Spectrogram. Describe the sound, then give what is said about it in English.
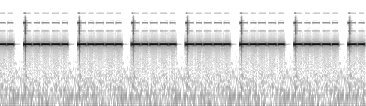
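A steady electronic alarm beeps continuously from the speakers of a suit as oxygen runs dangerously low, a loud high-pitched tone broken by short regular gaps about every half second, with no voices present. “A persistent beeping had started from the speakers of my suit.”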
